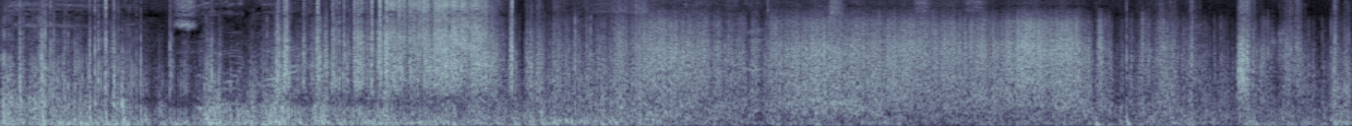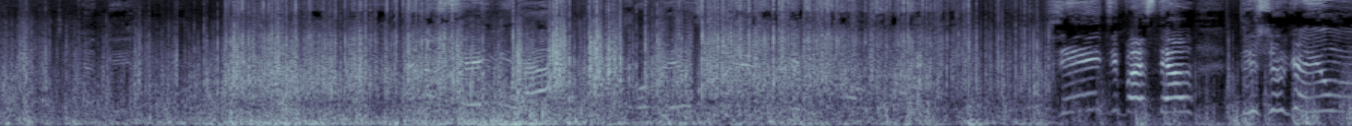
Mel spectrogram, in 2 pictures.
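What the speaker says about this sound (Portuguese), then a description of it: "Que vento louco." Strong gusts buffet a phone microphone beside a lake, a loud roaring rumble that rises and falls, with a voice speaking briefly near the end as the wind eases.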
